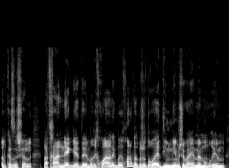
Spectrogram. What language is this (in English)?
Hebrew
